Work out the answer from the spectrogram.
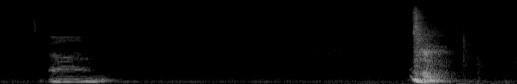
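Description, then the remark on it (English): A single sharp sneeze bursts out near the end, after an earlier short voiced breathy sound and a few quiet seconds with a steady low hum underneath. “Bless you.”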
